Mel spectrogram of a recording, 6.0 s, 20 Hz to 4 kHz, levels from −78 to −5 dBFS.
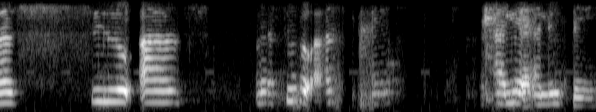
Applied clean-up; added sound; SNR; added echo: none; none; none; none.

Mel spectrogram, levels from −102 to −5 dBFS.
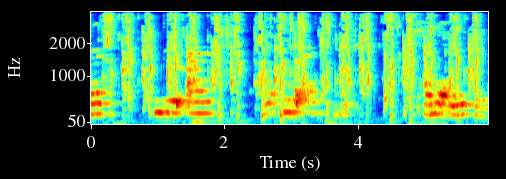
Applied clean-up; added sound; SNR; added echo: classical method WPE with log-MMSE.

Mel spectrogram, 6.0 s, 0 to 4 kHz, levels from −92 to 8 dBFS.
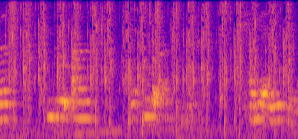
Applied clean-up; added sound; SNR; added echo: none; Dog; 9 dB; reverberation time 0.9 s.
